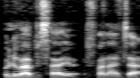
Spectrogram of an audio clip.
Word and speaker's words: Oluwabusayo Ifonlaja: Yeah, my name is Oluwabusayo, Ifonlaja, and I'm a legal practitioner.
